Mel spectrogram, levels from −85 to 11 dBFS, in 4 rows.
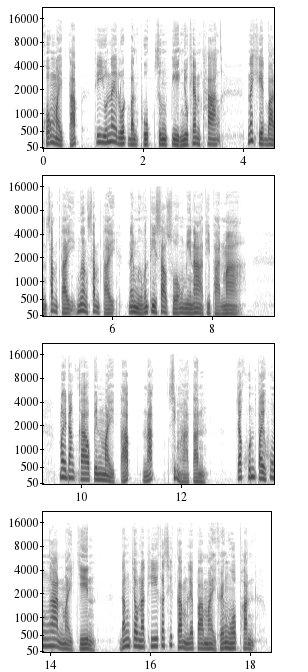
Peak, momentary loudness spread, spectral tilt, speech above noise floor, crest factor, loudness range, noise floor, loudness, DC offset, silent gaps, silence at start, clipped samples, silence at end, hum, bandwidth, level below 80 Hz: -4 dBFS; 7 LU; -6.5 dB/octave; 49 dB; 18 dB; 2 LU; -71 dBFS; -23 LUFS; under 0.1%; none; 0.05 s; under 0.1%; 0.35 s; none; 15 kHz; -62 dBFS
